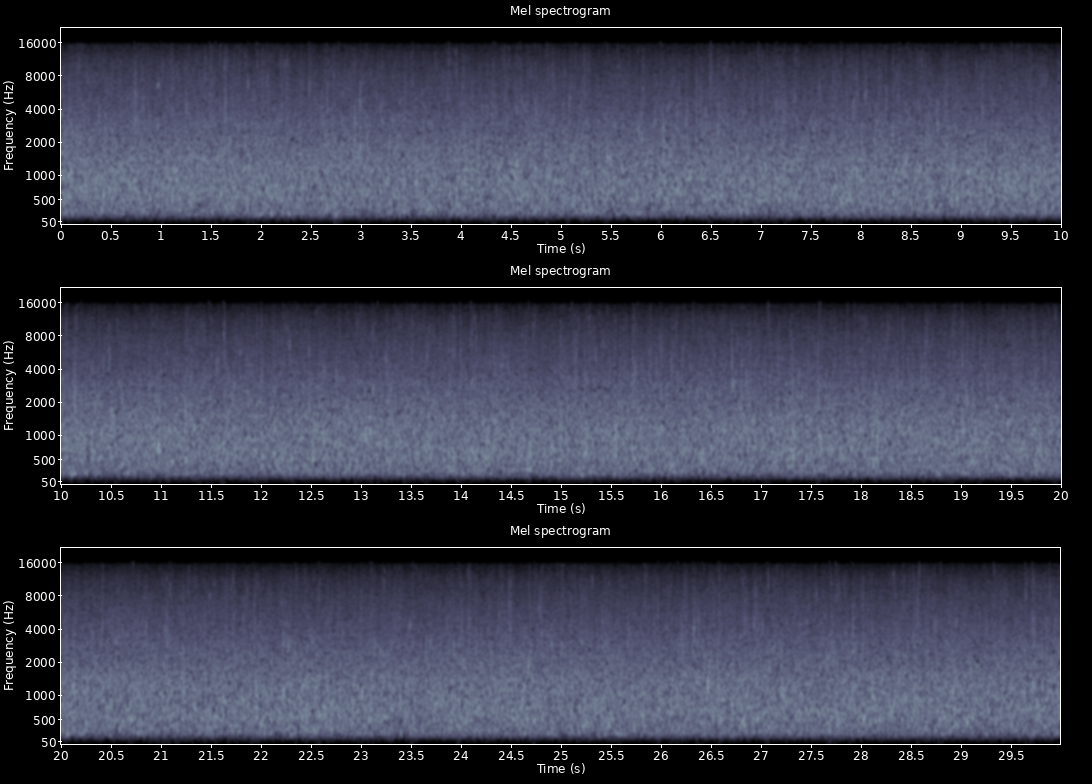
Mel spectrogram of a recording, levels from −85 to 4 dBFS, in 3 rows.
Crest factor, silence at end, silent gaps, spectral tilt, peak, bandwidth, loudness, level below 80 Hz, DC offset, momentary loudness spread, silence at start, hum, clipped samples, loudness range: 20 dB; 0 s; none; -1 dB/octave; -10 dBFS; 17 kHz; -28 LUFS; -84 dBFS; under 0.1%; 1 LU; 0 s; none; under 0.1%; 1 LU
